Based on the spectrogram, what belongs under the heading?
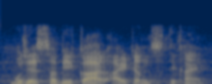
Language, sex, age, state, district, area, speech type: Hindi, male, 30-45, Rajasthan, Jodhpur, urban, read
